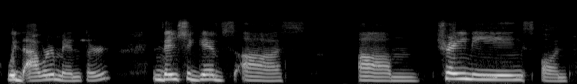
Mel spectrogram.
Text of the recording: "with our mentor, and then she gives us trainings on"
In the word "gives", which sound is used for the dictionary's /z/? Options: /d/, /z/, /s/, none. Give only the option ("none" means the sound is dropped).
/s/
